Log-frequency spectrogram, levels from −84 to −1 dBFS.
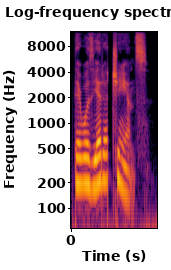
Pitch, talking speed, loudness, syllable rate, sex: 190 Hz, 230 wpm, -19 LUFS, 6.1 syllables/s, female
